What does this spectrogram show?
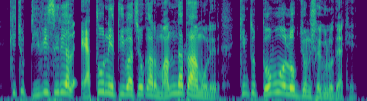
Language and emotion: Bengali, disgusted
